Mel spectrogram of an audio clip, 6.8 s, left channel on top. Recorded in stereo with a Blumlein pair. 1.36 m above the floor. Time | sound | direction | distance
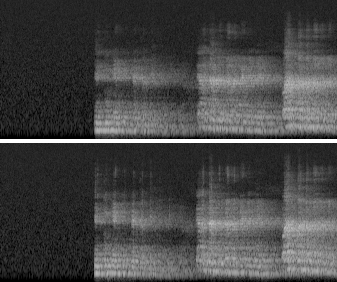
1.9 | laughter | 60° right | 4 m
